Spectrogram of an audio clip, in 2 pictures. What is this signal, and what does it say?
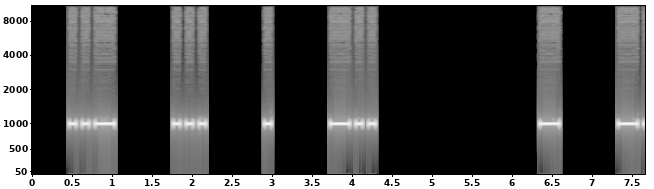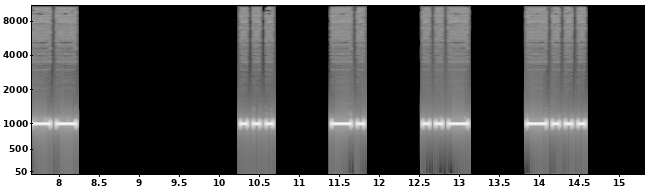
Morse code, heard as a keyed tone, about 15 wpm, spaced as for 8 wpm, 1000 Hz. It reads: USED TO SNUB
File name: qotdfiles / 8wpm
